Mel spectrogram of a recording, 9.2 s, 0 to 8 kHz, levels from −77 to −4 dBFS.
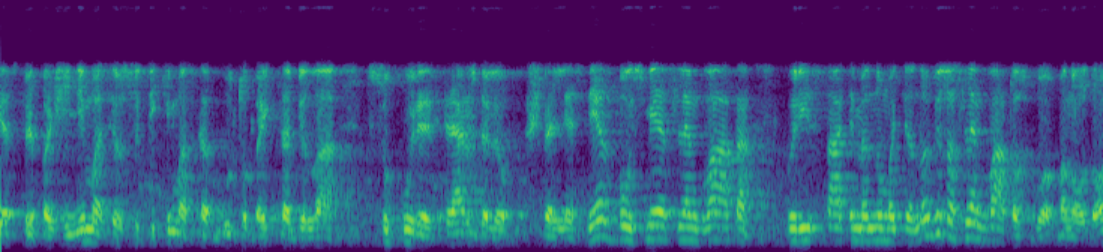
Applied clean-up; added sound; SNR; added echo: none; none; none; reverberation time 1.5 s.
